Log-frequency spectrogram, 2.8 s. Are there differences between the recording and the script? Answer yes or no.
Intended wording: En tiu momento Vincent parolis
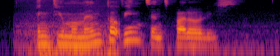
no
